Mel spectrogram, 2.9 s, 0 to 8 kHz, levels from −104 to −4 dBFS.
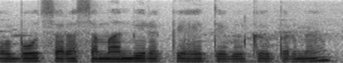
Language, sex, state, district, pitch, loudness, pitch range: Hindi, male, Arunachal Pradesh, Papum Pare, 115 Hz, -17 LUFS, 110-120 Hz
